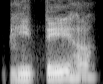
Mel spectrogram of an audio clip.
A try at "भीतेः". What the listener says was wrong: अच्छा, भीते विसर्ग में हा क्यों लगाते हो। नहीं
